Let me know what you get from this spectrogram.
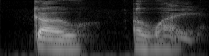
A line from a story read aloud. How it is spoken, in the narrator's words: Rinpoche looked furious and said in an icy voice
